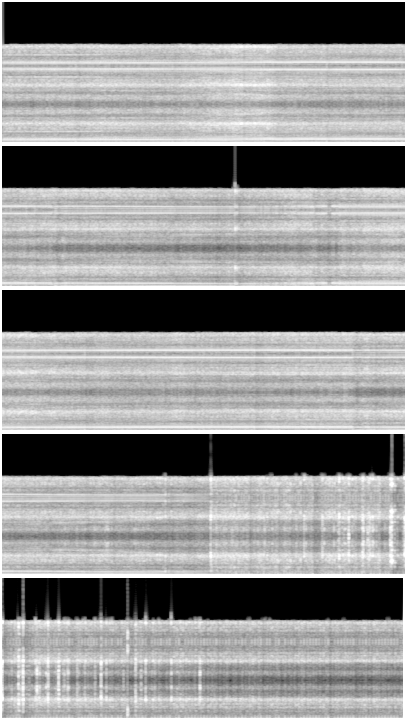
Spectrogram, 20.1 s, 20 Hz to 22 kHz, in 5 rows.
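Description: Kawasaki Z800e's inline-four engine running under load, its pitch rising and falling. About fourteen seconds in, the engine note drops away steeply as it slows, leaving a rough rushing noise with scattered clattering knocks.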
